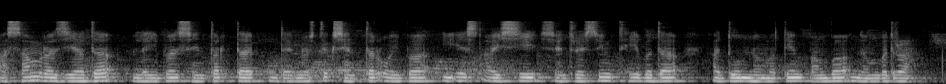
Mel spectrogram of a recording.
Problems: background sounds at intervals, background conversations at intervals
